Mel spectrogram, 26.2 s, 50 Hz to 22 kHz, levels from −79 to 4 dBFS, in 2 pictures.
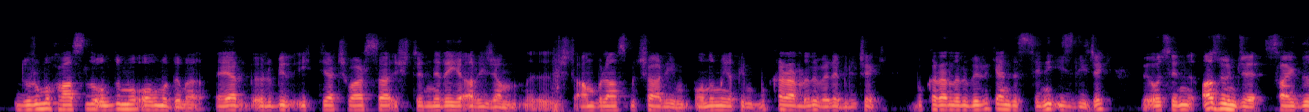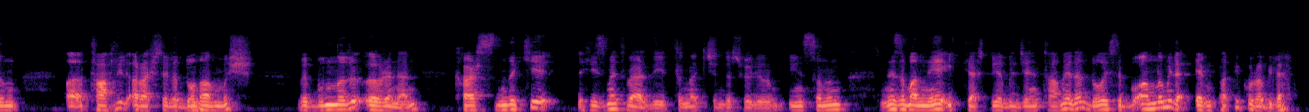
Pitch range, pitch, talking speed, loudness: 105-125 Hz, 115 Hz, 140 wpm, -21 LUFS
